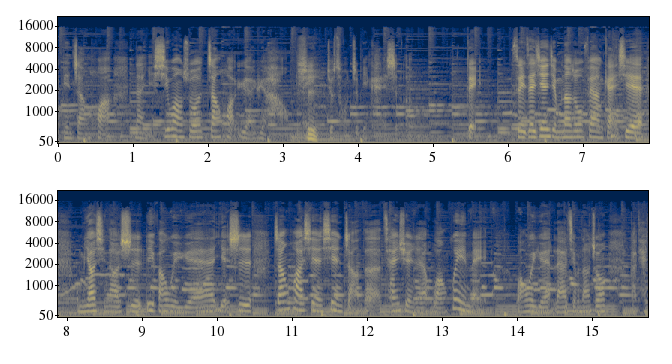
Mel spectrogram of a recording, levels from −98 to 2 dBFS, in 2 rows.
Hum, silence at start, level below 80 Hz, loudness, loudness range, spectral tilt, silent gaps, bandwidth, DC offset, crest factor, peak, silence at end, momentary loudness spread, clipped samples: none; 0 s; -50 dBFS; -27 LUFS; 6 LU; -2 dB/octave; none; 16 kHz; 0.8%; 22 dB; -8 dBFS; 0 s; 14 LU; under 0.1%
